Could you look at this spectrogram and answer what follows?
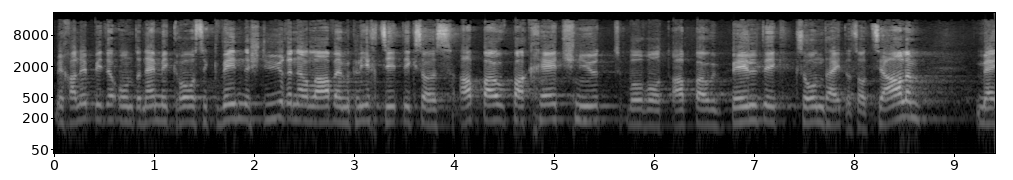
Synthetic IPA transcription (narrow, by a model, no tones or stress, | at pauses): məχɑnʏt̚b̥ɪdəʔʊntəʁnɛmɪɡ̥ʁoːsəkʋɪnːəʃtyːʁənɛʁlaːɛməɡ̥liːχt͡sitɪɡsoəsɑp̚baʊpʰakʰeːtʃnyːtʋoʋotɑp̚b̥aʊb̥ɪldɪkksʊnd̥hɛɪtʊsɔt͡sjɑːləm | mə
